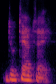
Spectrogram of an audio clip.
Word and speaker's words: Duterte: um i do think is this guy's name pronounced du tuerte or duterte i believe is that right ed yeah yeah he's just like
